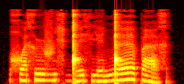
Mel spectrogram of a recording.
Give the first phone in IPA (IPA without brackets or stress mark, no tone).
χʷ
